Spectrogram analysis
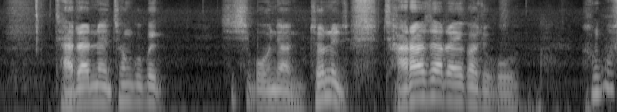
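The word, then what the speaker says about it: Zara: 그런 트렌드라든지 스페인에서 알파벳 G는 S음에 가깝게 발음되기 때문에 현지 발음으로 하면 사라라고 적어야겠지만 한국에는 익숙한 대로 적기로 하자. 자라는 1975년.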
